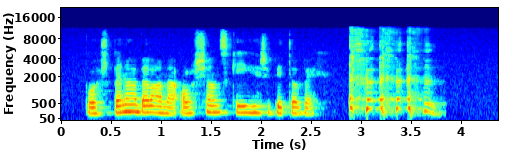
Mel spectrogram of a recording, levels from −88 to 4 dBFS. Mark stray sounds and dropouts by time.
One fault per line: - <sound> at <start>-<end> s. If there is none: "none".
- cough at 2.9-3.9 s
